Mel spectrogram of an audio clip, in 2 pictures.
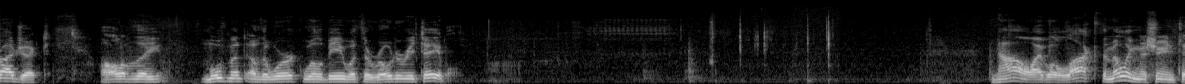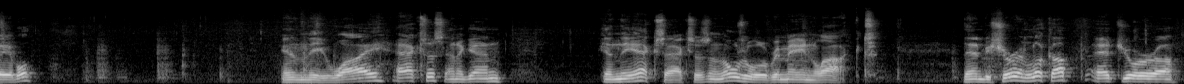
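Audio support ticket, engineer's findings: Nothing stood out on listening, and there are no findings to log against this ticket.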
